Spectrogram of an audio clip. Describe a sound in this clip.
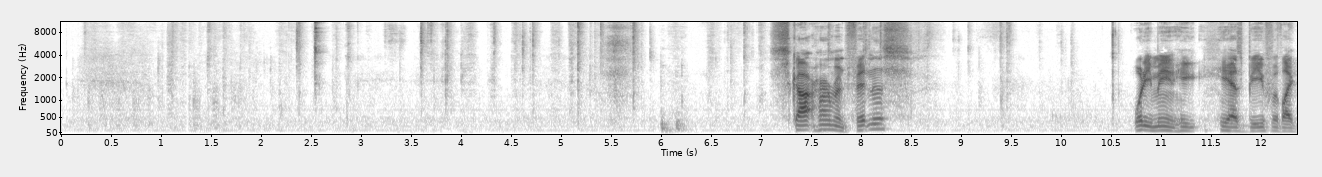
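A foil wrapper crinkles as it is handled.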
